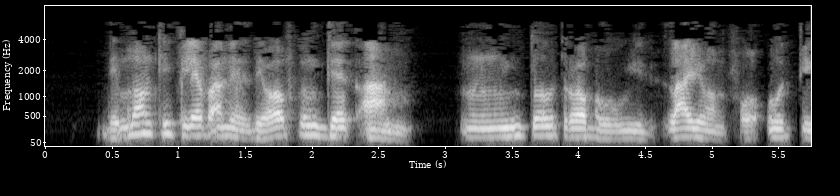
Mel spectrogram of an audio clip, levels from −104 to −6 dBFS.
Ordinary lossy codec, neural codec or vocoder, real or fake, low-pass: MP3, 24 kbps; codec, 24 kHz, 1.5 kbps, HILCodec; fake; 7.2 kHz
